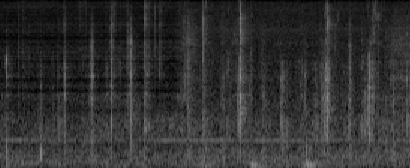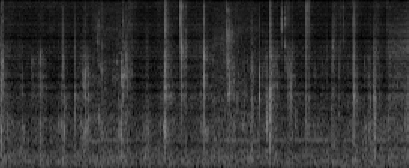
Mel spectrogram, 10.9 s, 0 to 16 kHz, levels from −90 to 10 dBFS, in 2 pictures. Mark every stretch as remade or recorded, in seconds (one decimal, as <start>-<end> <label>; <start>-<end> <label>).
0.0-2.4 remade; 2.4-5.5 recorded; 5.5-6.7 remade; 6.7-7.2 recorded; 7.2-8.3 remade; 8.3-8.9 recorded; 8.9-10.9 remade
